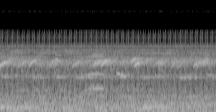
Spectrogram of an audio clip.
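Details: Puerto Rican coqui frogs singing on a rainy night in Morovis, Puerto Rico: a steady chorus of short, rising high chirps overlapping throughout, over the constant hiss of rain drumming on an old tin roof.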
